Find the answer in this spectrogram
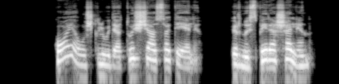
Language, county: Lithuanian, Vilnius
